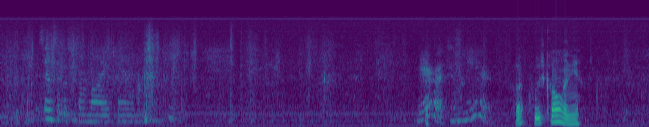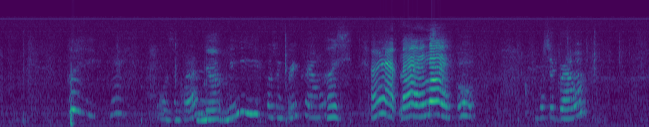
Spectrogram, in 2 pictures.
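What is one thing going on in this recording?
A woman talks nearby in a playful, animated voice.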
